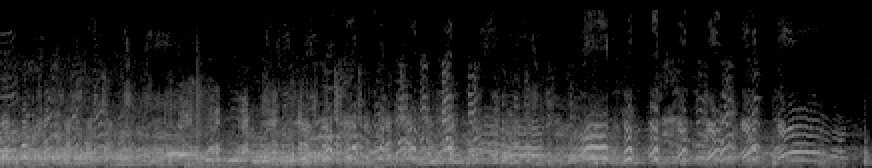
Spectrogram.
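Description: An audience laughing, many voices overlapping in a sustained wave of laughter.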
